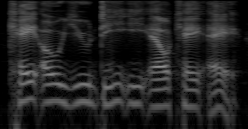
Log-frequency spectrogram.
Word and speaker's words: Koudelka: How do you say this? Koudelka? Koudelka. That's better than what I would have guessed.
